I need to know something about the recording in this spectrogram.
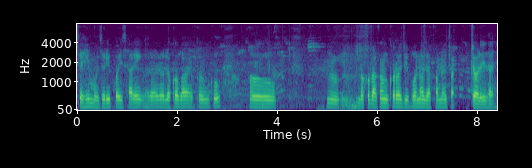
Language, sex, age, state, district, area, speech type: Odia, male, 18-30, Odisha, Koraput, urban, spontaneous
